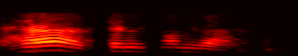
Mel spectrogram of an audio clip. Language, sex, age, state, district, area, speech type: Bengali, male, 18-30, West Bengal, Darjeeling, rural, conversation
